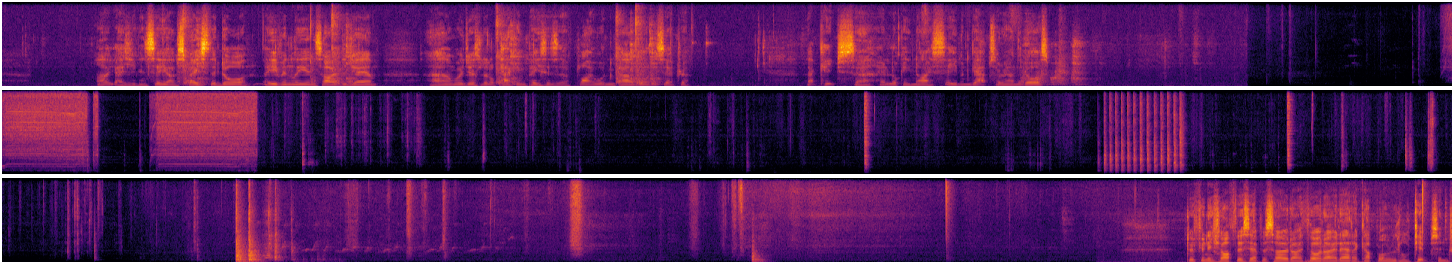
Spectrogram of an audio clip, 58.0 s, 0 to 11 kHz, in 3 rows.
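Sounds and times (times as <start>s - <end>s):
handling noise: 0.0s - 16.6s, 41.8s - 47.1s, 48.3s - 50.5s, 53.3s - 58.0s
loud thump: 41.8s - 42.6s, 48.7s - 49.0s.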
